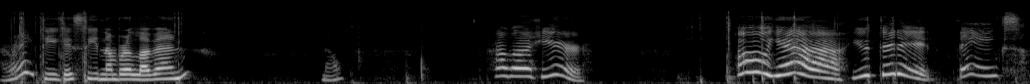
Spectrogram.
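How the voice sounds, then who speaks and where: At home, a woman hosts a children's storytime, reading a picture book aloud. She speaks slowly in a high voice with frequent pauses, using an animated, sing-song style aimed at young children.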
